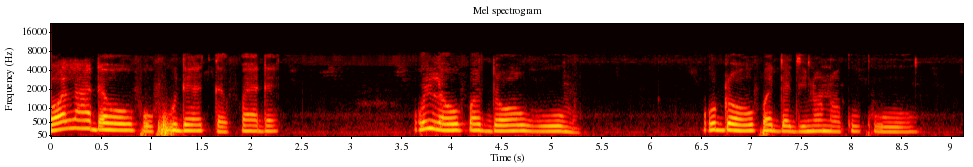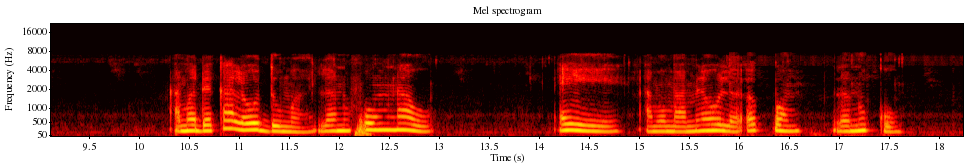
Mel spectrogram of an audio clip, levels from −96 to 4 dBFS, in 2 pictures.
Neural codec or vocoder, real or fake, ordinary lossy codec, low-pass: codec, 16 kHz, 16 kbps, FreqCodec, smaller model; fake; Opus, 16 kbps; 7.2 kHz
